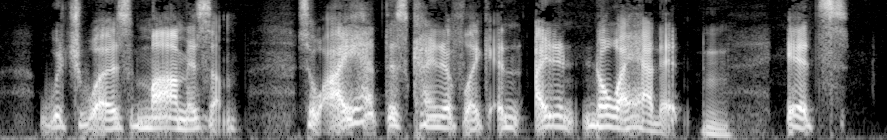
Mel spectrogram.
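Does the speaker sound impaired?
Yes: vocal fold paralysis; left vocal cord paralysis after ten-hour pear-sized brain tumor surgery, permanent, past intubation, tracheostomy, feeding tube; voice after recent surgery said temporary, still hard to swallow, earlier unable to swallow or talk.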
